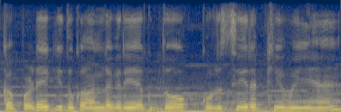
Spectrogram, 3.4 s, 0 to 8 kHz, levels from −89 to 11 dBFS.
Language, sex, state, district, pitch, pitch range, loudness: Hindi, male, Chhattisgarh, Raipur, 180 Hz, 175-195 Hz, -13 LUFS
